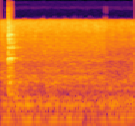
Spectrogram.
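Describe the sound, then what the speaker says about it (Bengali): Dried shutki fish fries in hot oil, a close, even sizzle and hiss after a short sharp clink at the start. "শুটকিগুলোকে আমি তেলের মধ্যে ভেজে নিব"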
